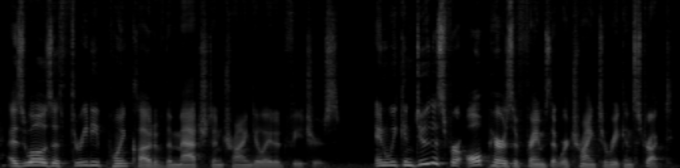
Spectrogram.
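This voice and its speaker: A man's voice: a little high, fairly bright tone. A young man presenting his research paper in a recorded conference talk, explaining step by step and answering his own questions.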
